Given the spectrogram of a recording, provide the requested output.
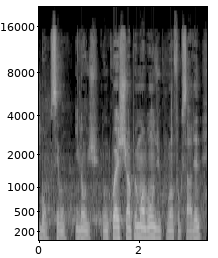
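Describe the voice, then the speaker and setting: The voice belongs to a man with medium pitch. His pitch variation is ordinary. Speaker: gaming youtuber. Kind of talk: gameplay commentary. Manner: casual, hesitant with fillers; speaking quietly.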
